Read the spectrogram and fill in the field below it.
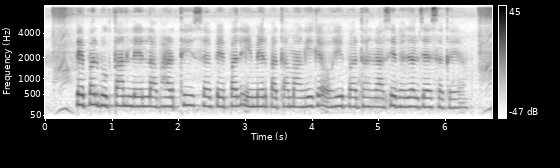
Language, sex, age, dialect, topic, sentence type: Maithili, female, 18-24, Eastern / Thethi, banking, statement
